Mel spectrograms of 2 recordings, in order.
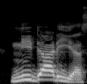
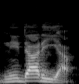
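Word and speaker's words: Cnidaria: 2 নম্বরে নামের শুরুতে সি আছে, কিন্তু সি এর উচ্চারণ হবে না। নিডারিয়া, CNI, RIA, নিডারিয়া।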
